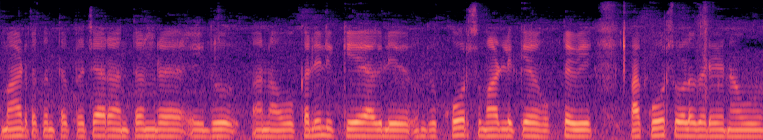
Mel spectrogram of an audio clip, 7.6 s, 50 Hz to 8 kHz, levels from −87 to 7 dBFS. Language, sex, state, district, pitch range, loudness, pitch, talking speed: Kannada, male, Karnataka, Dharwad, 135-145 Hz, -17 LUFS, 140 Hz, 135 wpm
